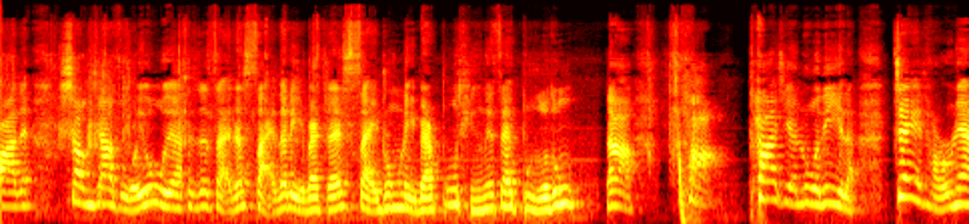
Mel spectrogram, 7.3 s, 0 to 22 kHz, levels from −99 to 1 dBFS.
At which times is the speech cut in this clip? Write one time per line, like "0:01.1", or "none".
0:01.4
